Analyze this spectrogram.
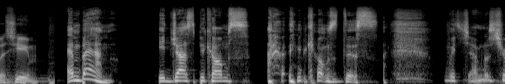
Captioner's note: laughs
